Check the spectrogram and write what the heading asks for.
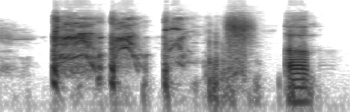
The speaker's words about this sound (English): And then I need to cough again.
